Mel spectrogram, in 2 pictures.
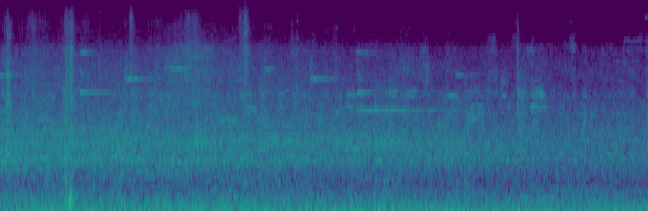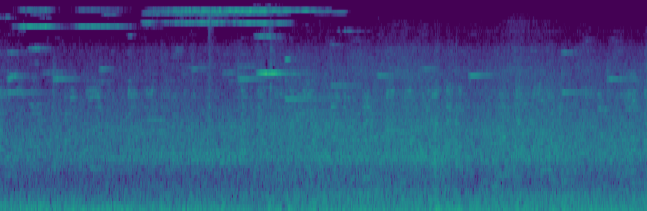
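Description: Steady street traffic noise, a continuous low rumble of passing vehicles.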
